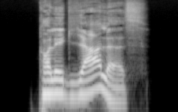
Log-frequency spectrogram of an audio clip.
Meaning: strong/mixed nominative/accusative neuter singular of kollegial
- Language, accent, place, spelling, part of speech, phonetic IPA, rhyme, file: German, Germany, Berlin, kollegiales, adjective, [kɔleˈɡi̯aːləs], -aːləs, De-kollegiales.ogg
